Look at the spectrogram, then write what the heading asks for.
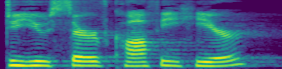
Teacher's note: In casual speech, do you becomes dia?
